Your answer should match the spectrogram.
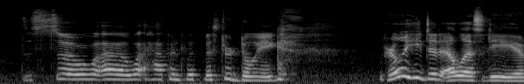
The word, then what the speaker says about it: Doig: listeners it's about Peter Doig we decided it's doig I don't know that that's do i oh gee you can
